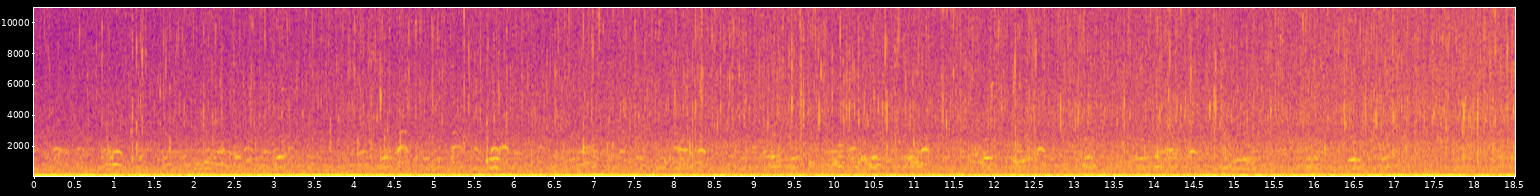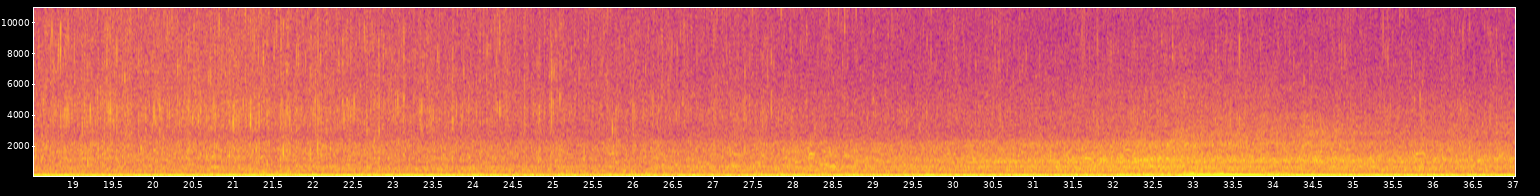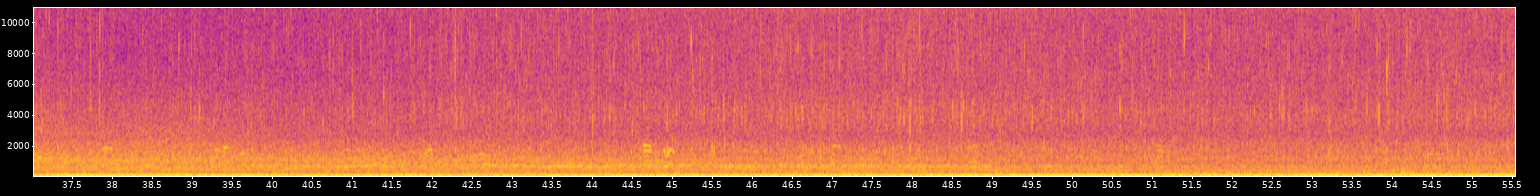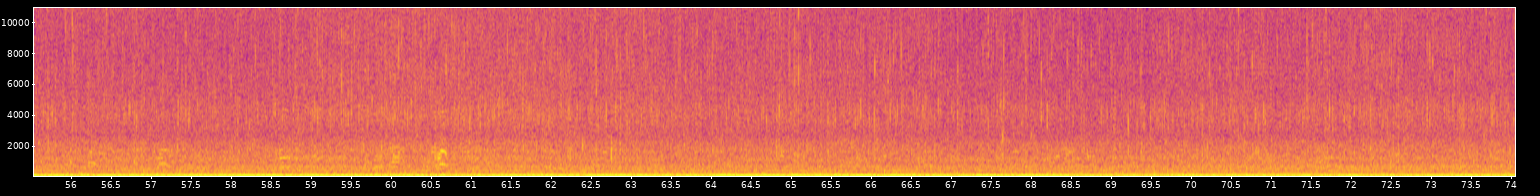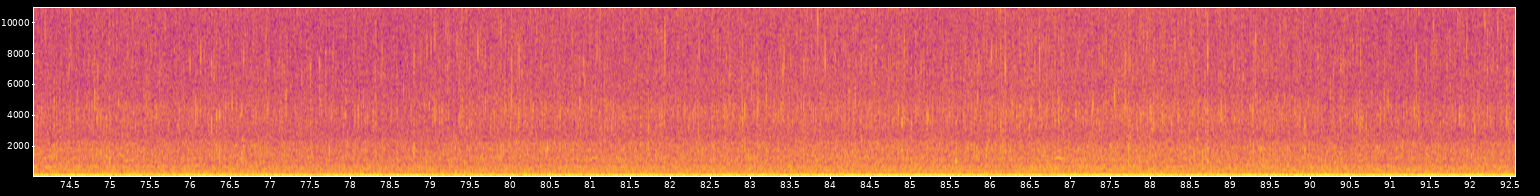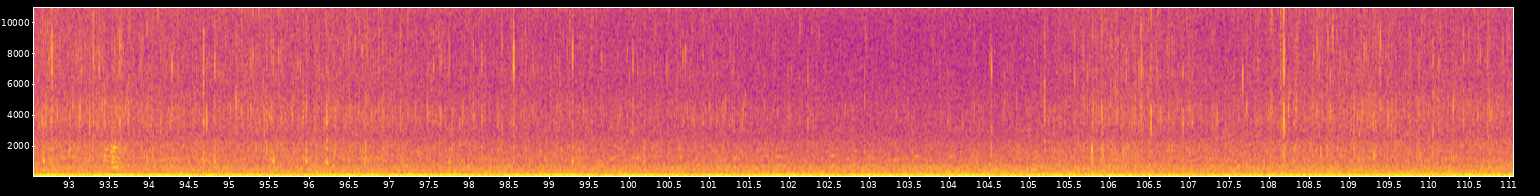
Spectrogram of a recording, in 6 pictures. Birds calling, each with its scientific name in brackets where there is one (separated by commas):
Snow Goose (Anser caerulescens), Canada Goose (Branta canadensis), unidentified bird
